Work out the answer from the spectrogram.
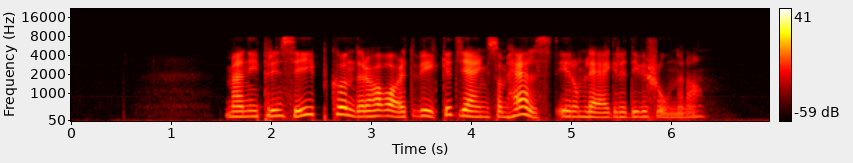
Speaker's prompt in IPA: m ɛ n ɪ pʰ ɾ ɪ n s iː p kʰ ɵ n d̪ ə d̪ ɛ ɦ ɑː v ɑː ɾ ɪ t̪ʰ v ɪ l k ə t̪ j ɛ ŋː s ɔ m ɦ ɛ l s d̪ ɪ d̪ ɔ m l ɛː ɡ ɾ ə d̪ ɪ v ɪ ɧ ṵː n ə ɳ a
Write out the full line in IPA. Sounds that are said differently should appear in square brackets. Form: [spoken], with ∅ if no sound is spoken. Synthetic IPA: m ɛ n ɪ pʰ ɾ ɪ n s iː p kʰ ɵ n d̪ ə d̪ ɛ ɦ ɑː v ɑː ɾ ɪ [t̪] v ɪ l k ə t̪ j ɛ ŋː s ɔ m ɦ ɛ l s [t̪] ɪ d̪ ɔ m l ɛː ɡ ɾ ə d̪ ɪ v ɪ ɧ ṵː n ə ɳ a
